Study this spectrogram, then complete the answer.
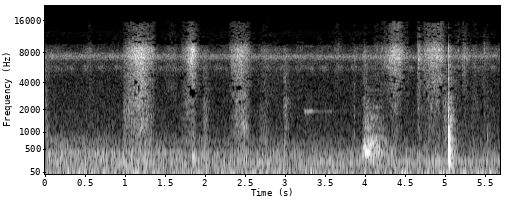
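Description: Hands brush and rustle across cloth.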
